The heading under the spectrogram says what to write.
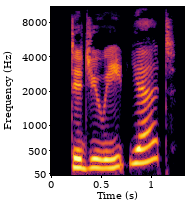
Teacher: When spoken quickly, it sounds like jeet yet. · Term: connected speech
